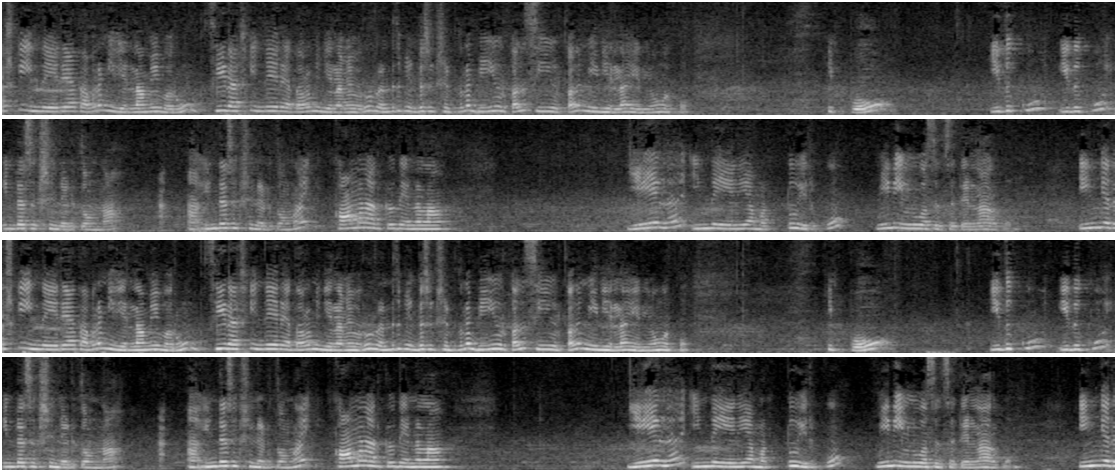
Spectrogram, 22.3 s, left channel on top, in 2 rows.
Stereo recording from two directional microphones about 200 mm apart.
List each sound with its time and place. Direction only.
0.0 s a child's voice: 35° right (ahead or behind)
8.2 s a woman's voice: 30° right (ahead or behind)
9.8 s a child's voice: 30° right (ahead or behind)
17.4 s a child's voice: 30° right (ahead or behind)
